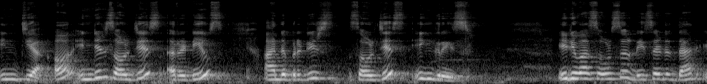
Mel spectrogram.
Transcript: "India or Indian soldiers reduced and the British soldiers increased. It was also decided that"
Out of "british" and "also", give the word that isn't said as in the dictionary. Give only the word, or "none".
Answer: none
